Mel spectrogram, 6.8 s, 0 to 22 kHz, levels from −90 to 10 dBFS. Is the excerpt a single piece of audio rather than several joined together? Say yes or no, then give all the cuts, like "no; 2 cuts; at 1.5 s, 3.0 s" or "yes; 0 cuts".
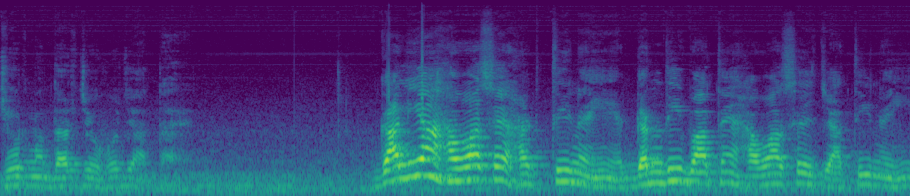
no; 1 cut; at 2.2 s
